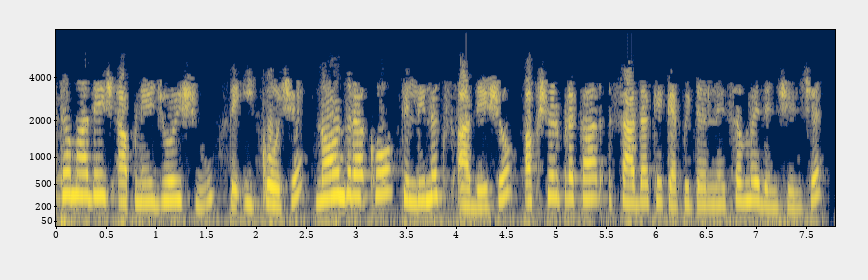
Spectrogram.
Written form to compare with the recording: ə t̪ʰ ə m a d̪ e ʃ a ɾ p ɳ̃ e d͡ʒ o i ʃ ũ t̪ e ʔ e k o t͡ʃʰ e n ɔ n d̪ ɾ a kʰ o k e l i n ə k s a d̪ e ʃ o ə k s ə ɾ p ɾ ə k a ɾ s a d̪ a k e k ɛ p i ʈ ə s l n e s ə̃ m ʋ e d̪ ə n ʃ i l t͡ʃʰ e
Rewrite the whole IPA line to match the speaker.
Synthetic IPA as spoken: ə t̪ʰ ə m a d̪ e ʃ a p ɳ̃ e d͡ʒ o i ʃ ũ t̪ e ʔ i k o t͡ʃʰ e n ɔ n d̪ ɾ a kʰ o k e l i n ə k s a d̪ e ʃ o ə k ʃ ə ɾ p ɾ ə k a ɾ s a d̪ a k e k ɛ p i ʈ ə l n e s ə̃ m ʋ e d̪ ə n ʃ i l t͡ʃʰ e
